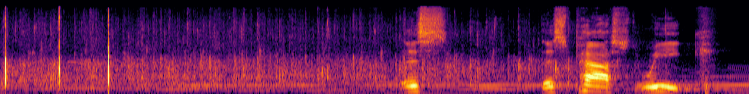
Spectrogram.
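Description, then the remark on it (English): An audience applauds the girls with a steady wash of clapping and a couple of sharp claps at the start. The applause thins out as a voice begins speaking over the last of it. “So give our girls a big round of applause.”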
